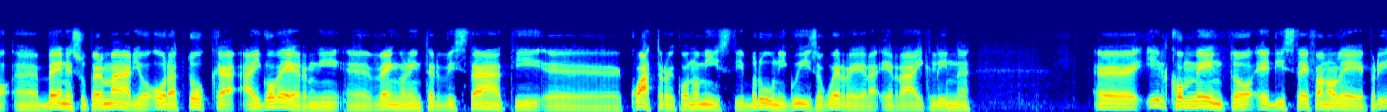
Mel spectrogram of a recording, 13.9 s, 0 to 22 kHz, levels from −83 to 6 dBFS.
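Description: From 1.45 to 2.41 s and again from 2.98 to 3.76 s, packets arrived late and the jitter buffer kept running dry, producing repeated stalls (stutter). The receiver stretched the last sound across five gaps, the longest 66 ms, then seven shorter ones of up to 12 ms. Nothing is lost, but the speech drags and catches.

From 3.61 to 5.58 s, a jitter buffer slow-down rebuilds the reserve by repeating pitch periods, adding 221 ms. The speech runs at 89% speed with unchanged pitch, sounding drawn out.

Right after "quattro economisti", from 7.46 to 9.24 s, a jitter buffer speed-up trims surplus delay by cutting roughly a fifth of a second. The speech runs at 112% and sounds hurried.

Throughout, the call path's Opus coding limits the audio to an 8 kHz bandwidth.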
